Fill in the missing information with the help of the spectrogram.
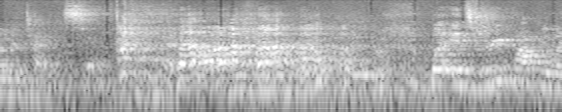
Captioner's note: audience laughing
